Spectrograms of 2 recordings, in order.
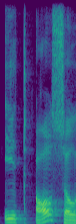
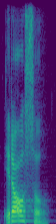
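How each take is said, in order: First: The two words are said separately. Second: The two words are linked together smoothly. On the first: "vamos falar um pouquinho da conexão das palavras"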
